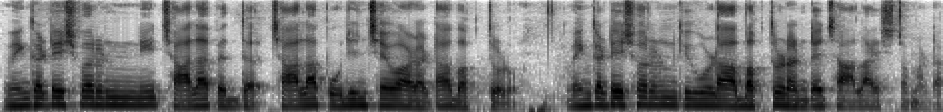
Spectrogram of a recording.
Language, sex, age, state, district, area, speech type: Telugu, male, 18-30, Telangana, Vikarabad, urban, spontaneous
